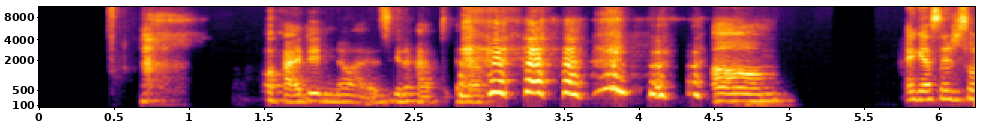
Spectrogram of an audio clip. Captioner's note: laugh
